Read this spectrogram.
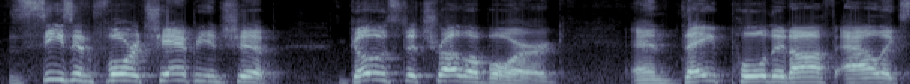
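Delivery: high, excited winning call; elated live sports commentary, pitched high; championship play-by-play. Real, not acted. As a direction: proclaim the title win as it happens. Calls the championship win.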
